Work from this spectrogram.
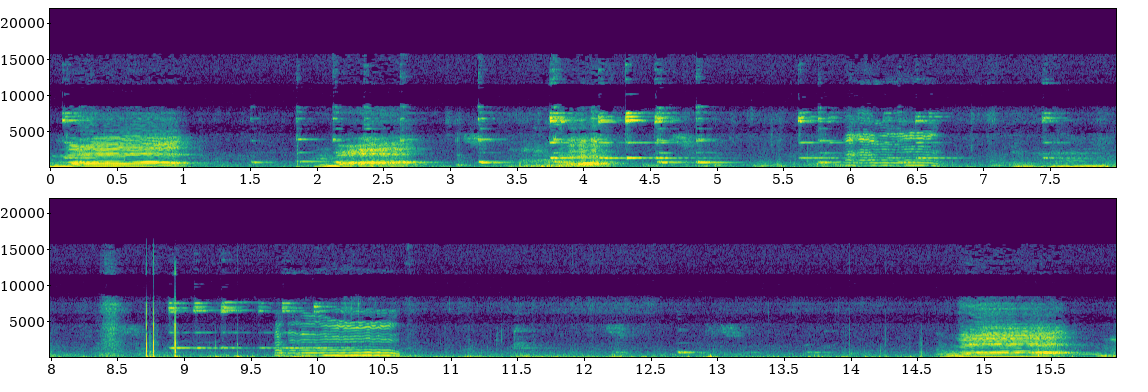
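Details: Newborn triplet lambs on a farm. Several short, quavering, nasal bleats arrive about every two to four seconds, with quiet gaps and faint knocks between them.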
